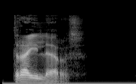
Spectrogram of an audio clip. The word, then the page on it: trailer: espagnol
